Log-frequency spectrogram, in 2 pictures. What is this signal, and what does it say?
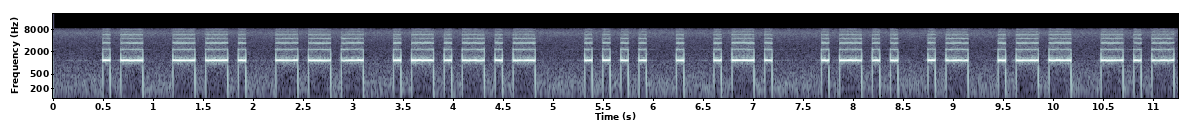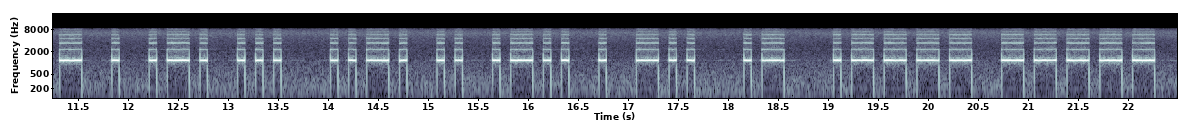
Morse code, heard as a keyed tone, about 13 wpm, 1180 Hz. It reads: AGO. HER LAWYERS FILED A 10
